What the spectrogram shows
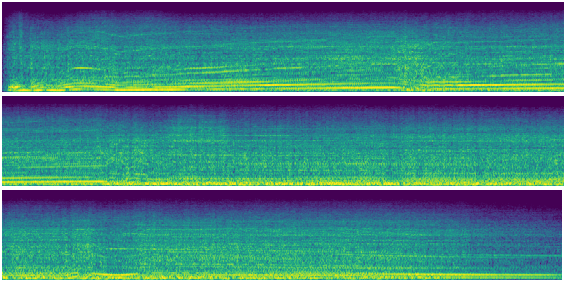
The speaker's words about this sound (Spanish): Este es el sonido, el sonido de las motos, de los pingüinos que ya llevan unos días haciendo rugir sus motores en Valladolid. La concentración invernal, una de las más importantes internacionalmente, comenzó ayer de forma oficial.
